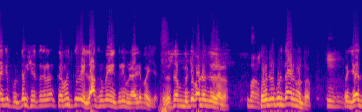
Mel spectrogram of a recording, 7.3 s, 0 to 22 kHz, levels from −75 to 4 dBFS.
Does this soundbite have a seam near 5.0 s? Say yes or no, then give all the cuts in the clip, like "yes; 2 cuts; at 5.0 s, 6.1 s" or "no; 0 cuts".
no; 1 cut; at 3.2 s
